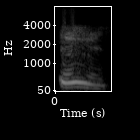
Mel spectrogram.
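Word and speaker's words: Ouse: great and in the it's pronounced ooze the uh ooze valley the uzbein valley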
